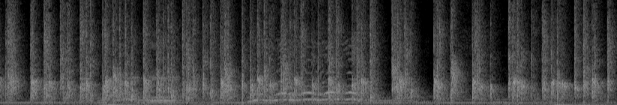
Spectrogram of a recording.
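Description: An audience applauds steadily for about four seconds at the end of the first live broadcast of the radio show Psicofonías, many hands clapping in a dense, continuous patter, fairly loud, with a faint low hum underneath.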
